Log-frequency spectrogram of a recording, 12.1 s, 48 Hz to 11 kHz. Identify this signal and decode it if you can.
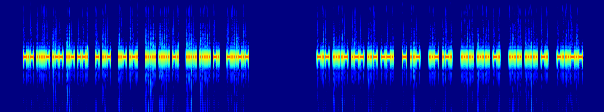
Morse code, heard as a keyed tone, about 63 wpm, 700 Hz. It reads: K4WUG TU UR 55N 55N <BK> K4WUG TU UR 55N 55N <BK>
